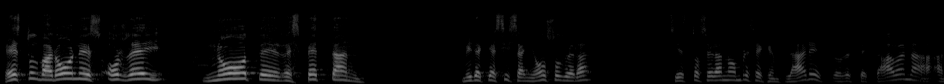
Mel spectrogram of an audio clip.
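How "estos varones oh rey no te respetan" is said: louder, slow, drawn-out tattling to the king; sly accusers. Acted. Chaldeans accusing the youths to the king: loud, slow tattling. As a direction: lay the accusation on thick and slow.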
